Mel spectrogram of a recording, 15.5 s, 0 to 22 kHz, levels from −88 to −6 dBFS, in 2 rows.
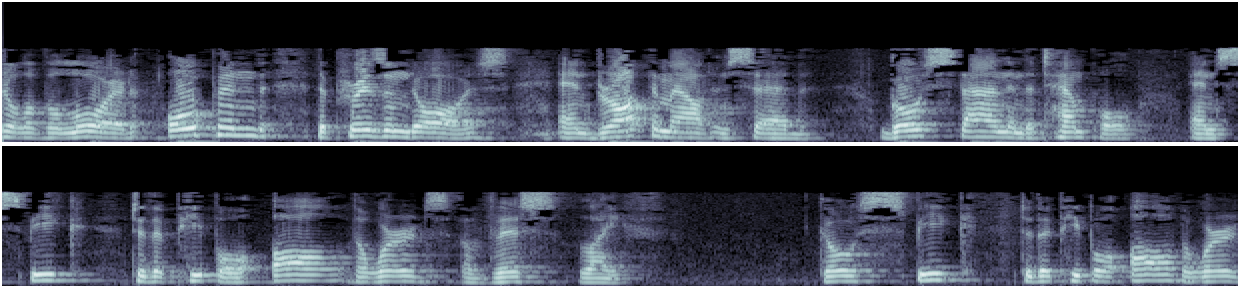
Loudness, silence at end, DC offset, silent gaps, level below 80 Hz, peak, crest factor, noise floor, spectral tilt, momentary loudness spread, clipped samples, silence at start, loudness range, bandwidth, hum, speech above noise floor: -22 LUFS; 0 s; under 0.1%; none; -60 dBFS; -2 dBFS; 20 dB; -56 dBFS; -9 dB/octave; 10 LU; under 0.1%; 0 s; 5 LU; 5.8 kHz; none; 35 dB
